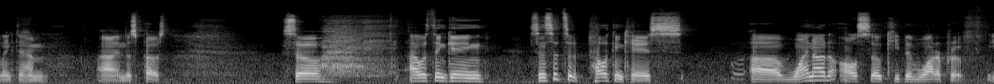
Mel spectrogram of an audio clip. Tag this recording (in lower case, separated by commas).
speech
